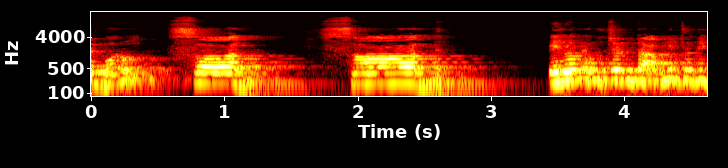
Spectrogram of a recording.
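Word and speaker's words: ص: তারপরে হচ্ছে সদ, সদ উচ্চারণ করার সময় আমরা খেয়াল রাখবো সদটা হবে মাড়ির দাঁতের সঙ্গে জিভের একটা কিনারা লাগিয়ে দিতে হবে। আপনি প্রথমে জিভের কিনারাটা মাড়ির দাঁতের সঙ্গে লাগিয়ে দিয়ে যেভাবে উচ্চারিত হবে সেভাবে বলুন সদ, সদ।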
